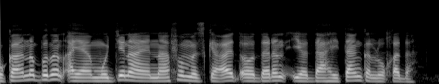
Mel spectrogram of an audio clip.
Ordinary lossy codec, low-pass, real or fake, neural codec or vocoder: none; 7.2 kHz; real; none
